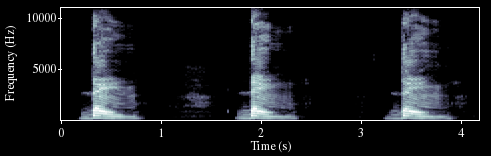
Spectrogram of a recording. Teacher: o becomes nasal, and depending on the accent, it could be bon, just like one single on sound, or we could also have like a small diphthong here, like on, like o, but with the nasal sound.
